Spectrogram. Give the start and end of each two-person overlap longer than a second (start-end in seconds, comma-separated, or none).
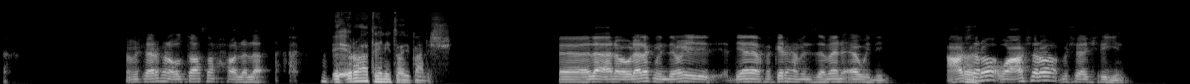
none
